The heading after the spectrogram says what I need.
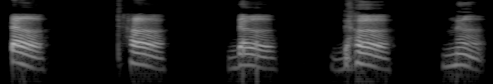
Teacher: So each time the tongue has rolled back to make those sounds. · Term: cerebral sound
